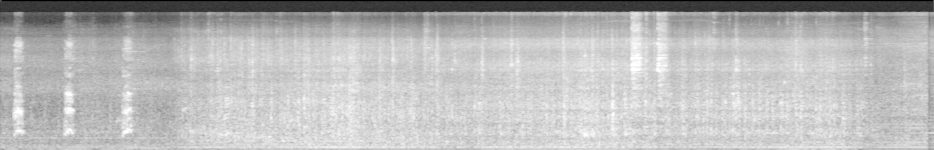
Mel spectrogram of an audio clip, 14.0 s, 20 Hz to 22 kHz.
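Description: A dog gives three short barks, about a second apart. Then a Caterpillar 320 GC hydraulic excavator's diesel engine runs steadily with a low hum, with a few sharp knocks partway through.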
